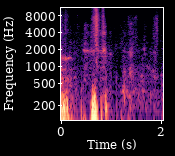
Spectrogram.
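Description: A few soft, low thuds of bare feet landing on a yoga mat over a wooden floor as a person shakes and bounces. The clearest comes about two-thirds of a second in.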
